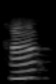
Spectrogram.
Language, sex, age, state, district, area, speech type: Sindhi, female, 30-45, Gujarat, Surat, urban, conversation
